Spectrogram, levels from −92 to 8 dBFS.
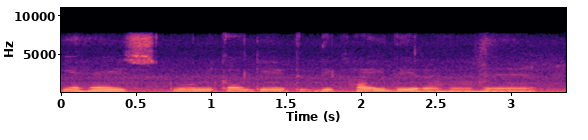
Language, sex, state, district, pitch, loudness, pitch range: Hindi, female, Uttar Pradesh, Saharanpur, 195 Hz, -15 LUFS, 180-205 Hz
